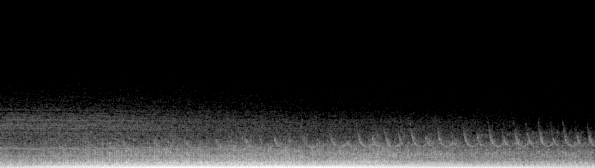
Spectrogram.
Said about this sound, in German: Der Helikopter hob ab.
